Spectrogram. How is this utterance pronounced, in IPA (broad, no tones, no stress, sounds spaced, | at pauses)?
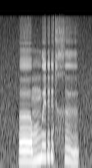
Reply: ɤ m ɯ r x ɯ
